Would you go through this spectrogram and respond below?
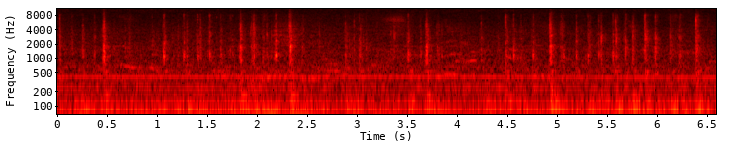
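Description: Steady typing on a computer keyboard, a quick run of sharp clicks and key taps throughout, moderately close and fairly quiet, with a faint steady hum beneath.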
